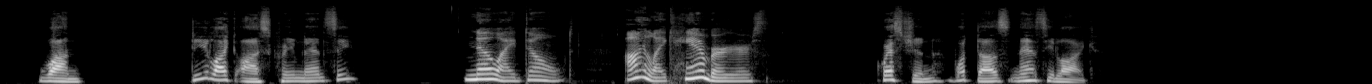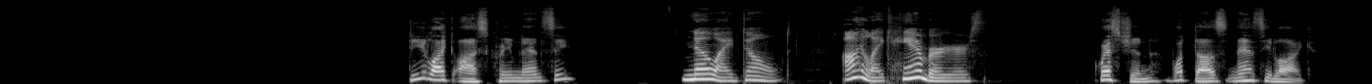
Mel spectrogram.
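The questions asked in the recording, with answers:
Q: what does Nancy like?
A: Hamburgers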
